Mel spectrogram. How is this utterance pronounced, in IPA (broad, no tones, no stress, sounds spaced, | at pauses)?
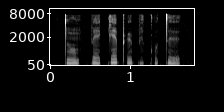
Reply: t̪ ũ pː e k e pʼ ʉ p e̤ kʷʼ ɨ t̪ ɨ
